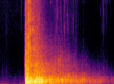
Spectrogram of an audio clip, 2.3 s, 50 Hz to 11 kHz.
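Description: A single rifle shot fired with Atomic 77-grain tactical law enforcement match ammunition: one sharp, loud blast that cuts in suddenly, then rolls off in a long echoing tail over about two seconds, with no voices.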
